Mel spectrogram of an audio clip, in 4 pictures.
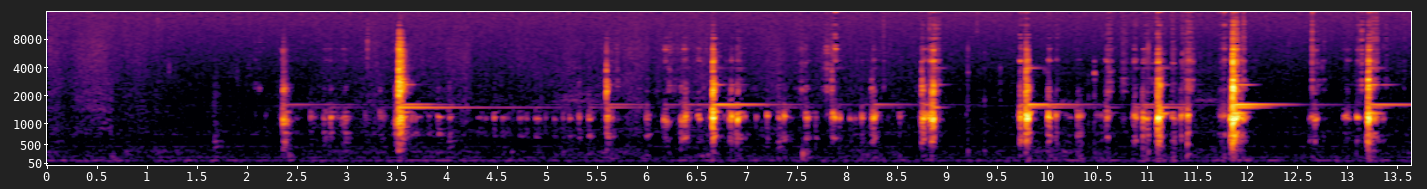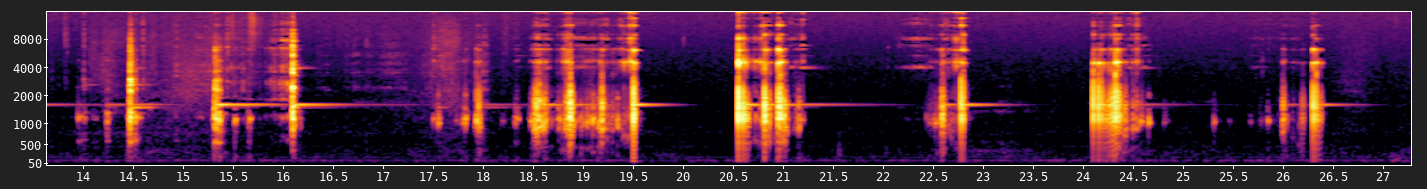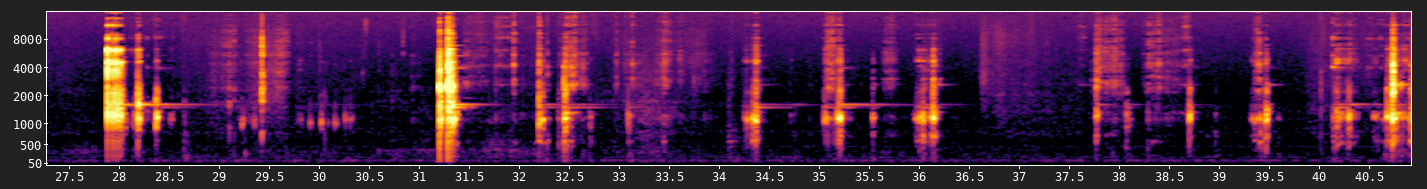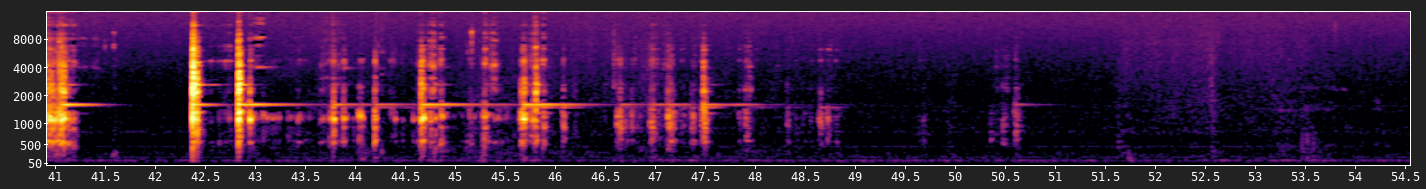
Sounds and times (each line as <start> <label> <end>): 2.3 Teacup Rattle 8.9
13.0 Teacup Rattle 16.2
24.1 Teacup Rattle 24.7
27.9 Teacup Rattle 30.4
